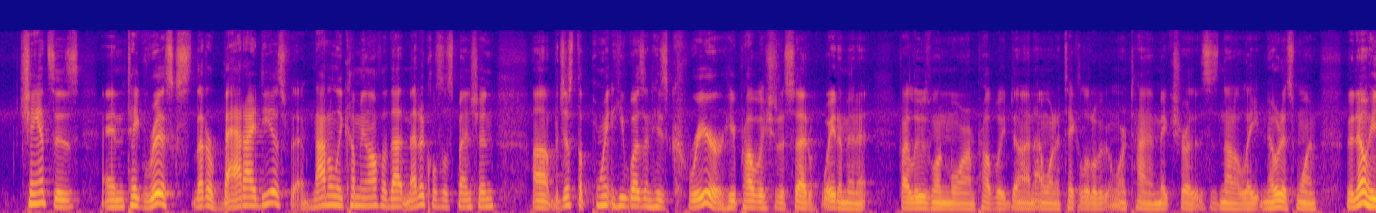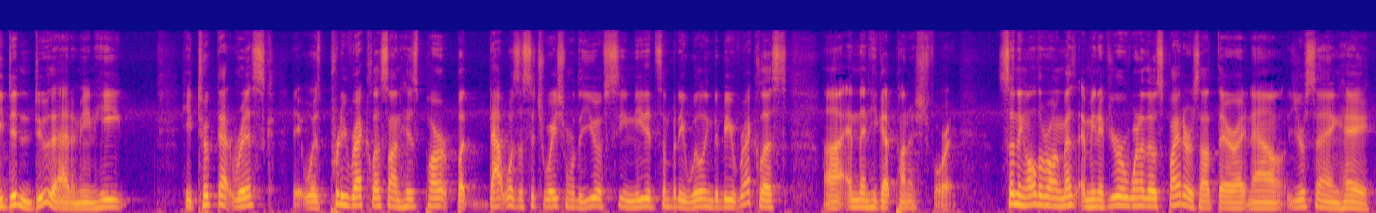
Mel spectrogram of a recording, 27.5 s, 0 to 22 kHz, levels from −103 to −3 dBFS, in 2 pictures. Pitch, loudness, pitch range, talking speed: 130 Hz, -26 LUFS, 110-150 Hz, 275 wpm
